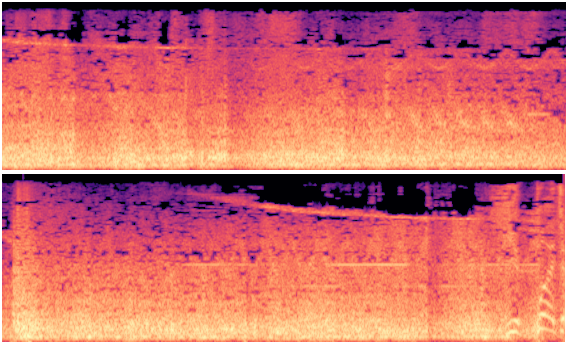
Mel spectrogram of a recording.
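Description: A jet aircraft screams overhead as it dives.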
